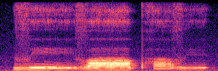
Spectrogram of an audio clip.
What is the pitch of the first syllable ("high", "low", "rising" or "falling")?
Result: falling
